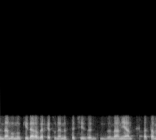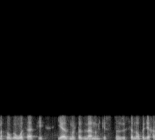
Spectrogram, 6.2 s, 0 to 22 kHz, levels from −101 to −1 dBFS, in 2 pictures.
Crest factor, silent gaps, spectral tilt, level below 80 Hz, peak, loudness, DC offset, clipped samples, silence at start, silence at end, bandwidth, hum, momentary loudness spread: 18 dB; none; -3.5 dB/octave; -66 dBFS; -10 dBFS; -29 LUFS; under 0.1%; under 0.1%; 0 s; 0 s; 4 kHz; none; 10 LU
